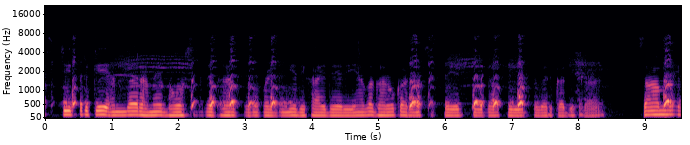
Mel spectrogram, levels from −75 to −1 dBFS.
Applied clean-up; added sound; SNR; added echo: neural mask model RNNoise.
